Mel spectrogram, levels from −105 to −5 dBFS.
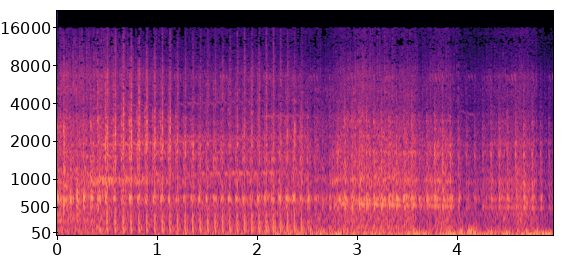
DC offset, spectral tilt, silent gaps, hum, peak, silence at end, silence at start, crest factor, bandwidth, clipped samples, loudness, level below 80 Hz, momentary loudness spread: under 0.1%; -4 dB/octave; none; none; -10 dBFS; 0 s; 0 s; 20 dB; 16.5 kHz; under 0.1%; -30 LUFS; -38 dBFS; 7 LU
